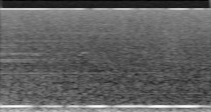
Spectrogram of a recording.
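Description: Background score holding one steady low note that pulses slightly, over a low rumble.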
